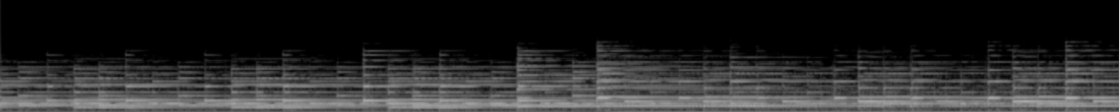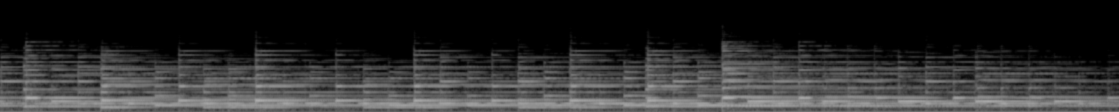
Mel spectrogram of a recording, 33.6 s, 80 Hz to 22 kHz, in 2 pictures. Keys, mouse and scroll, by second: 1.3 click, 5.9-27.5 drag, 14.3 typing, 27.9 right click.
